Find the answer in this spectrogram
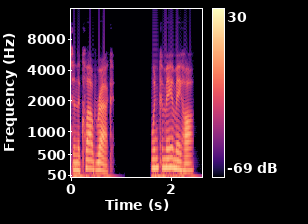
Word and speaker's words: Kamehameha: it through Rifts in the cloud rack when Kamehameha pronounced Kamehameha the great who was a sort of a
